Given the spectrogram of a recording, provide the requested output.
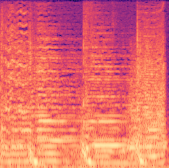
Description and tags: Reel Orch Tape Chop
chop, orchestra, reel-to-reel, tape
